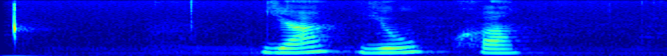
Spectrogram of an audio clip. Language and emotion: Russian, neutral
